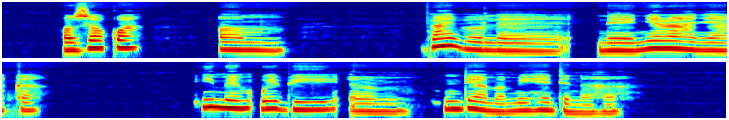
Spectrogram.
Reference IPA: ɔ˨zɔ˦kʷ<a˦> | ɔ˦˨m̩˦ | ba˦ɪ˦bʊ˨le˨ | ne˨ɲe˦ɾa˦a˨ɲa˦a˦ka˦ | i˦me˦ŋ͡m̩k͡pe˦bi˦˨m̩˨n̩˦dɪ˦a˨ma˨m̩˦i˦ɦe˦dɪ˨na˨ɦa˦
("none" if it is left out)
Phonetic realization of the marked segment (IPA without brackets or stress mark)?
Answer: a˦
